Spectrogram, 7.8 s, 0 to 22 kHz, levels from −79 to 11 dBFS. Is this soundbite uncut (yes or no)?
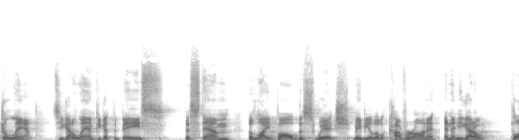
no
